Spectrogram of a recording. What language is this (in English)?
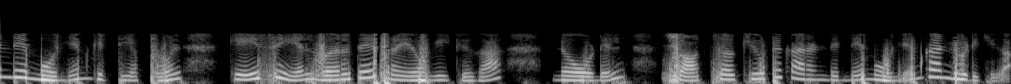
Malayalam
